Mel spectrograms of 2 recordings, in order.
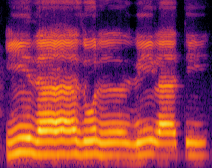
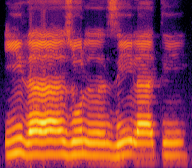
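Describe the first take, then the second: First: Both key consonants are said as a dh sound. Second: A dh sound comes first, then a z sound. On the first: The speaker calls it wrong. "Atau sebaliknya, huruf za kita baca dengan huruf za" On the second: The speaker calls it right. "Yang benar adalah yang pertama huruf za, yang kedua huruf za"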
